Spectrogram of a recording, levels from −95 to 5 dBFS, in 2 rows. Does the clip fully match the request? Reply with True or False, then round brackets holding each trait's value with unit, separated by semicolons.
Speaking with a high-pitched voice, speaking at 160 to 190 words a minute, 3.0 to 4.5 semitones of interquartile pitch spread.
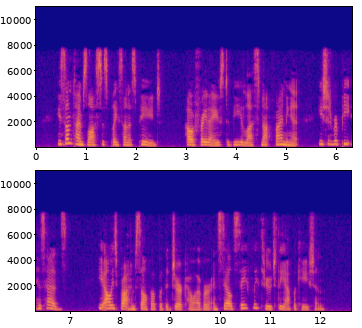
True (205 Hz; 185 wpm; 3.9 semitones)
